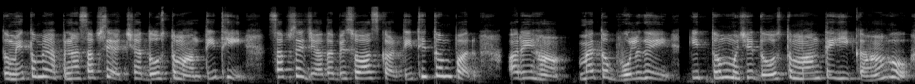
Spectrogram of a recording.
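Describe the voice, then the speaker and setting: A hurt young widow in a storybook drama, as a woman narrator puts her on. Her voice is bright and fairly high. She speaks reproachfully, as if close to tears. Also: lively intonation, moderate pace. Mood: bitter. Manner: tearful, reproachful.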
